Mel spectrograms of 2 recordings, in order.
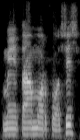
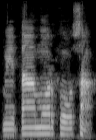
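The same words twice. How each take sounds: First: "Metamorfosis" ending in sis; standard form. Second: "metamorfosa" ending in sa, slowly; nonstandard form. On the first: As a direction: say "Metamorfosis" with final -is. (ucapkan "Metamorfosis" berakhiran sis) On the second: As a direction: draw out "metamorfosa" to its final -a. (ucapkan "metamorfosa" berakhiran sa) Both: Shown as a demonstration.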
